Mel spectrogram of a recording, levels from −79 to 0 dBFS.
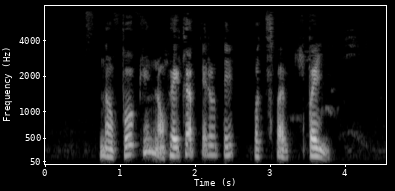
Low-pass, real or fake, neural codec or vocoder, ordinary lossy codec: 7.2 kHz; real; none; MP3, 32 kbps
